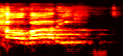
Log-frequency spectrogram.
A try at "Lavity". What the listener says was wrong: Throw the H out, Lavity.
